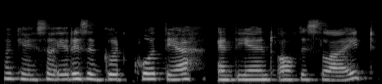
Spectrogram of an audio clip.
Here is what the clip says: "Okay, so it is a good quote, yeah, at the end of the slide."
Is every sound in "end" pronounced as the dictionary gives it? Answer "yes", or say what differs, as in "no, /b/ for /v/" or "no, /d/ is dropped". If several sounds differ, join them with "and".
yes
